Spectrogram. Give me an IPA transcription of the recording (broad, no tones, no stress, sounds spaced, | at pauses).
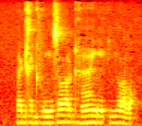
ɤ ɖ ɣ ɐ ɖ v u ɲ z oː lˠ ɖʱ ɐ̃ː ʎ ẽ k ʎ o lˠ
